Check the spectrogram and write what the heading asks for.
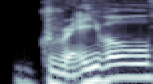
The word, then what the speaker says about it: GRVL: And uh yeah, they just sort of unveiled uh Gravel. I guess this is uh this is meant to be pronounced GRVL, graphics rendering visual library, which happens to Yeah.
